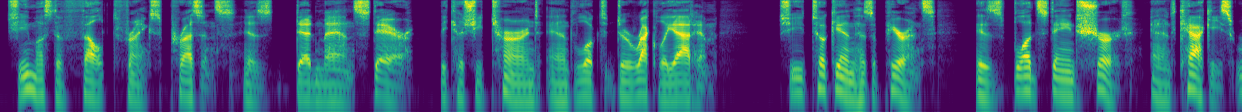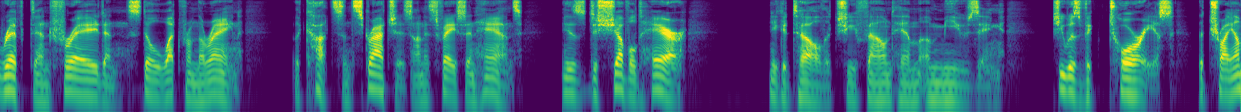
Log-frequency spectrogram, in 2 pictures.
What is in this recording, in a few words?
Thriller M F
